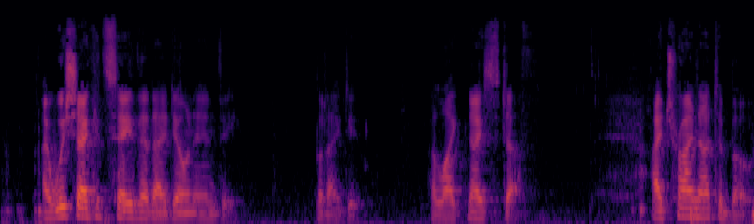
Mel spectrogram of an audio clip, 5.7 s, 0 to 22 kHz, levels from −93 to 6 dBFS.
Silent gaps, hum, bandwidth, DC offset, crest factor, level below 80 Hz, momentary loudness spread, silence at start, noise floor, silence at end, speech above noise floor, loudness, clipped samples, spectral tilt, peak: none; none; 15.5 kHz; under 0.1%; 24 dB; -74 dBFS; 19 LU; 0 s; -73 dBFS; 0 s; 31 dB; -42 LUFS; under 0.1%; -3.5 dB/octave; -22 dBFS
